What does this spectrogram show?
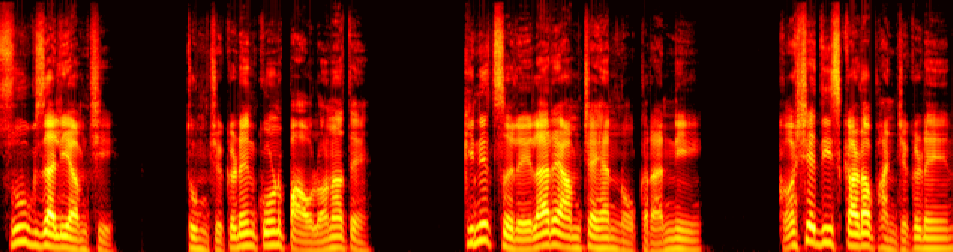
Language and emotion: Goan Konkani, disgusted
